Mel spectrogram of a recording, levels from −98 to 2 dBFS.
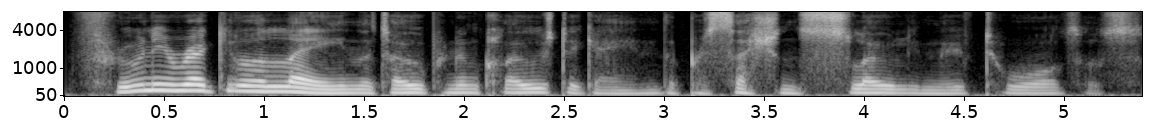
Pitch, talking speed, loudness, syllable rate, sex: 135 Hz, 165 wpm, -17 LUFS, 5.2 syllables/s, male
